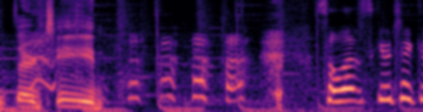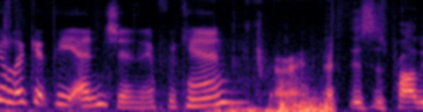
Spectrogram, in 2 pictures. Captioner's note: laughs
